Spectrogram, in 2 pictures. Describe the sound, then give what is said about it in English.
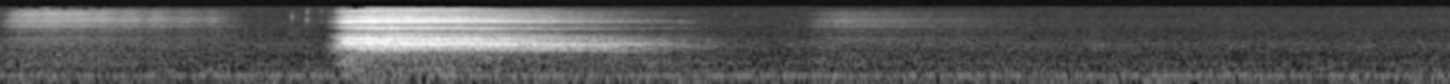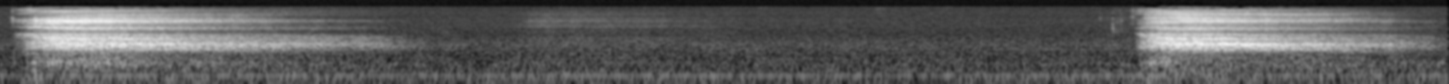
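Three slow, deep breaths are drawn in through the nose and let out through the mouth. Soft, long nasal inhales lead into louder, airy exhales that fade away, all quiet and evenly spaced. “And I'm going to take a few deep breaths in through my nose and out through my mouth.”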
